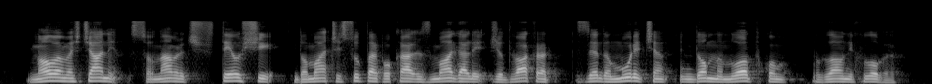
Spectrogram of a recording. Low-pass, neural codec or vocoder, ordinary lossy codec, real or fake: none; codec, 16 kHz, 1 kbps, FunCodec, trained on Chinese and English, 50 frames a second; none; fake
